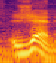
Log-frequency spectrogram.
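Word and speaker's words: 甄: in the Beijing dialect his surname is pronounced Jen and yen is the Cantonese pronunciation the father of the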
